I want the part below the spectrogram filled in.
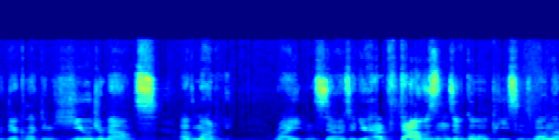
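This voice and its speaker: A man with a medium-pitched voice hosts a relaxed live stream about his hobby projects. He explains them haltingly, as if working things out aloud.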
